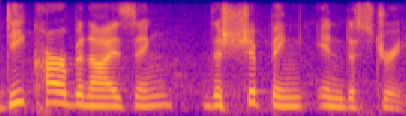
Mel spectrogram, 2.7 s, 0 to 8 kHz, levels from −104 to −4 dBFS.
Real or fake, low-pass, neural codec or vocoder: real; 7.2 kHz; none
